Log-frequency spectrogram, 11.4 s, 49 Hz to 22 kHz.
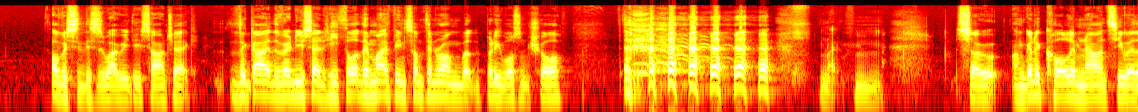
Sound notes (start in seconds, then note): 6.3 laughs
